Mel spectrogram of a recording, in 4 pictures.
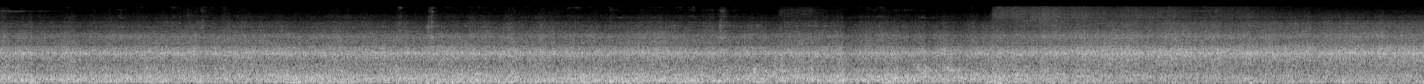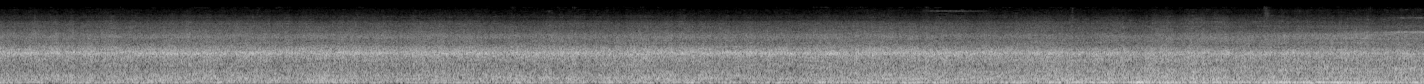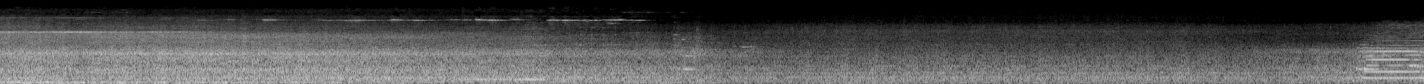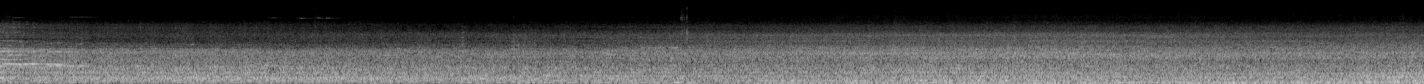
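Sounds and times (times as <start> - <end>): train rolling on rails: 0.0 - 56.9
high-pitched wheel squeals: 28.0 - 31.2.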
